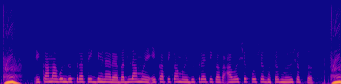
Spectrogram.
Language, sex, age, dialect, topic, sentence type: Marathi, female, 60-100, Southern Konkan, agriculture, statement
